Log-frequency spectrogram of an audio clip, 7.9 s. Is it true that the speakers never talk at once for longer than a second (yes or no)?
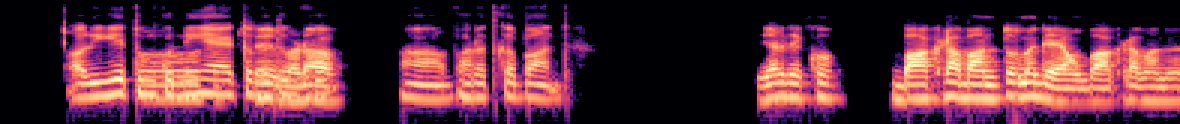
no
